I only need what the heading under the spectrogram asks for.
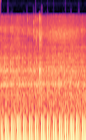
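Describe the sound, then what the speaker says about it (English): A motorcycle fitted with a new exhaust idles close by, giving a loud, lumpy, rhythmic twin-like thump, pulses evenly spaced and steady throughout, no talk. "I think it sounds quite tasty. Sounds like a Ducati now."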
